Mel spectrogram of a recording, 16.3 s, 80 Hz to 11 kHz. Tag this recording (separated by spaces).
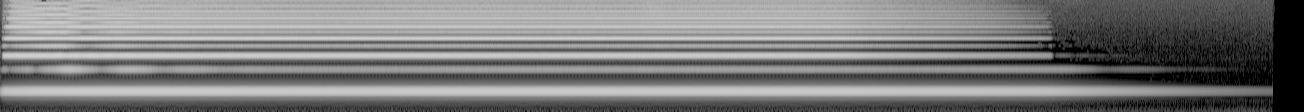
ambient drone ebow-guitar f4 melodic multisample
